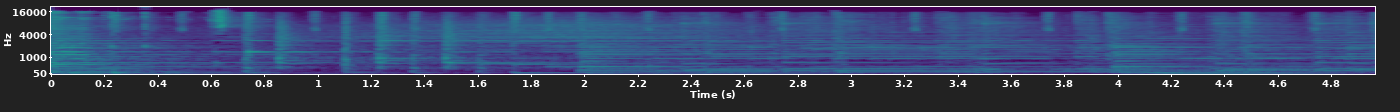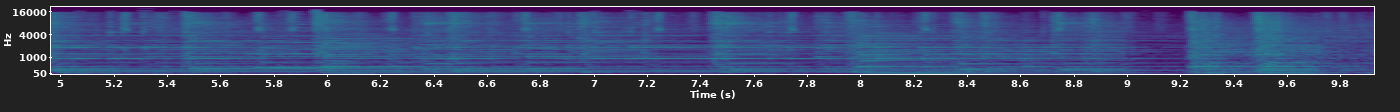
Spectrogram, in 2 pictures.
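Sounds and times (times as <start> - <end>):
music: 0.0 - 9.9.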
